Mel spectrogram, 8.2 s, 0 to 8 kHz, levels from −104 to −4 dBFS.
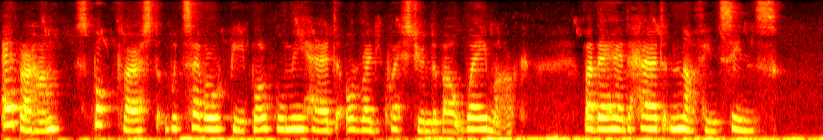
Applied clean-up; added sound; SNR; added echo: neural mask model Resemble Enhance denoiser.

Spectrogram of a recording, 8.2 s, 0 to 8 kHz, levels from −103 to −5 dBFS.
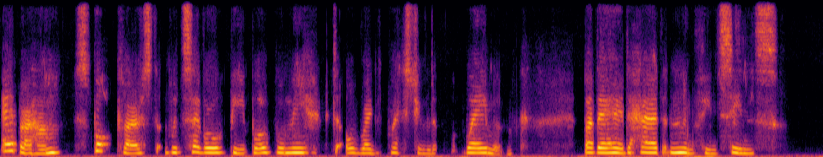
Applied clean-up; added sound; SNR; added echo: neural diffusion model UNIVERSE++.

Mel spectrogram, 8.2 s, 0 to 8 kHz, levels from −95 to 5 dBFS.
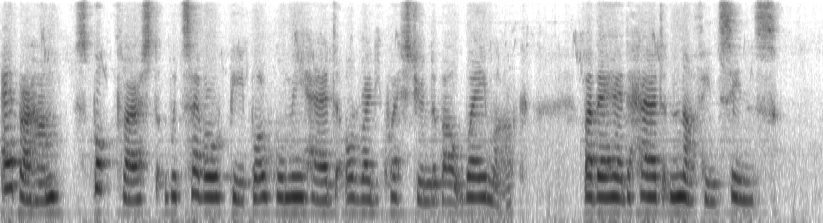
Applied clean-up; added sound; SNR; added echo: neural separator model SepFormer DNS4.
